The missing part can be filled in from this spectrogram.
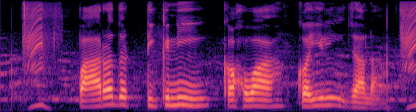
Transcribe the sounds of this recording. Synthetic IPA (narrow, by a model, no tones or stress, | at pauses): paɾəd̪ʈiknikəɦʋakəild͡zala̰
